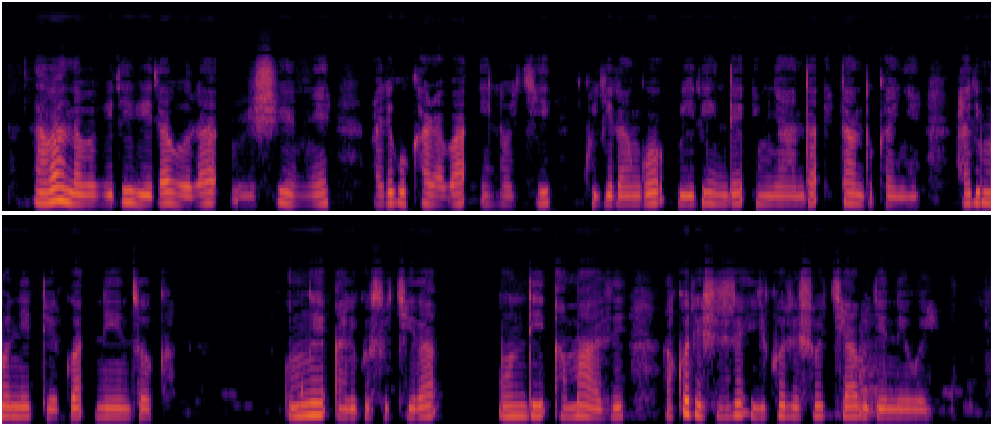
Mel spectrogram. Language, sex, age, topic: Kinyarwanda, female, 18-24, health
